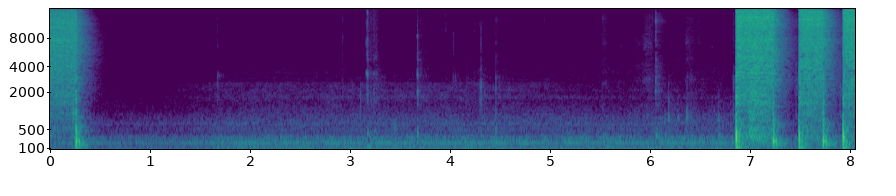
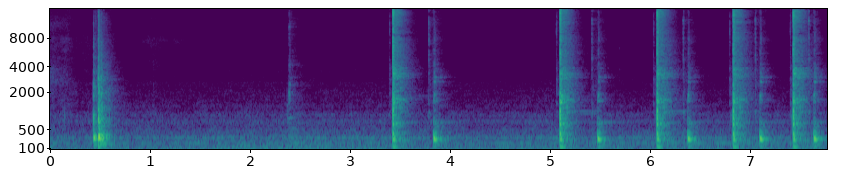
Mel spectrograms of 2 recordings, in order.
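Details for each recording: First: Philips GC9622 steam iron, solenoid water valve tested via a connected pipe: quiet hum, then a rapid run of sharp steam spurts and a long strong hiss; steam exceeds the pipe length, valve normal. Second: Philips GC9622 steam iron with no steam, test pipe connected at the solenoid water valve outlet: sharp single clicks, about eight in eight seconds, with no steam hiss; valve coil works but no steam passes, faulty solenoid valve.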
